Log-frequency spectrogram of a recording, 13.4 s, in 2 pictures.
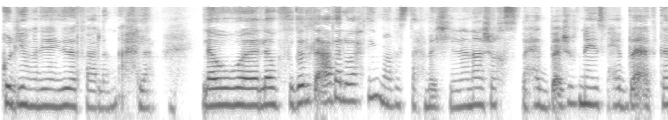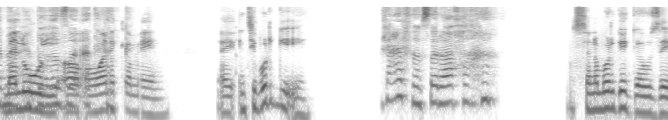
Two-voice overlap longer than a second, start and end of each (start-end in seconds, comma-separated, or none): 6.7-8.1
